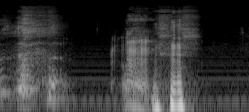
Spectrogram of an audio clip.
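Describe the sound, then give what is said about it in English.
Coughing from someone with an odd, persistent cough: a few harsh, breathy bursts, a pair and then a quicker cluster after a short gap, fairly faint. “I just have this weird cough going on.”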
